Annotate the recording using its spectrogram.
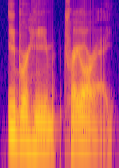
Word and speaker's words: Ibrahim Traoré: And the reason I said Ibrahim Traoré is I did research.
